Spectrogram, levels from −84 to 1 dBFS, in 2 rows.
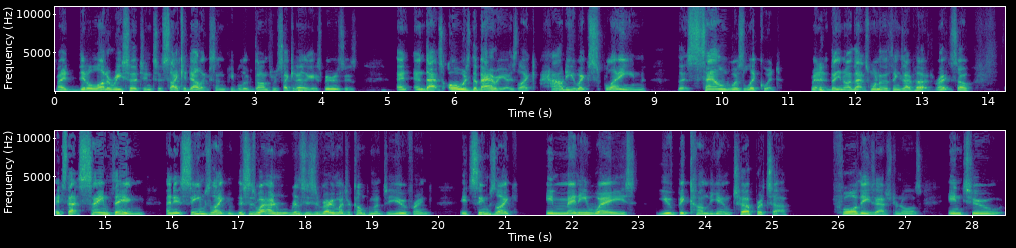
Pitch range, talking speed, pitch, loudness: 130-160 Hz, 165 wpm, 140 Hz, -21 LUFS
